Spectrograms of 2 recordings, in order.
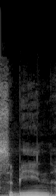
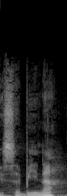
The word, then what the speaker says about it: Sabine: Yes, I think it's Sabine. I uh I think the German pronunciation is Sabine. I think some might say Sabina, but I think it's Sabine.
